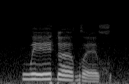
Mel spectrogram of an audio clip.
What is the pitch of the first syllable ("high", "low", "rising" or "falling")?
high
